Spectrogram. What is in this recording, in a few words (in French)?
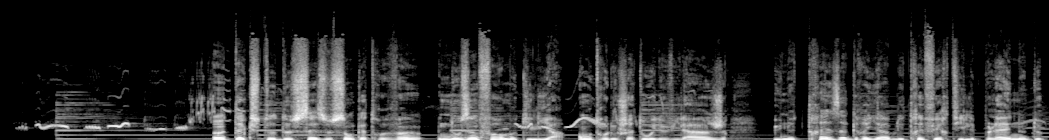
audioguide fr adulte; jardin; modave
